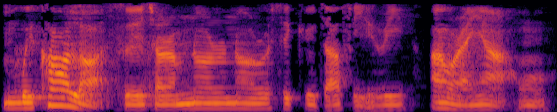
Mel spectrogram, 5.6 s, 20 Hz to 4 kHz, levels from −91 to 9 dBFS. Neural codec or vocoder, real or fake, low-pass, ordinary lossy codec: none; real; 3.6 kHz; AAC, 16 kbps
